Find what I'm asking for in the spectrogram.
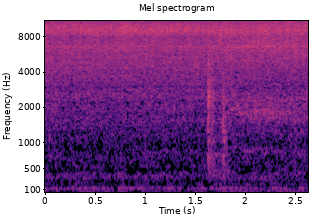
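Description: Keema frying in a pan with tomato and green chilies, a steady, even sizzle throughout with a faint stirring scrape near the end, no talk.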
